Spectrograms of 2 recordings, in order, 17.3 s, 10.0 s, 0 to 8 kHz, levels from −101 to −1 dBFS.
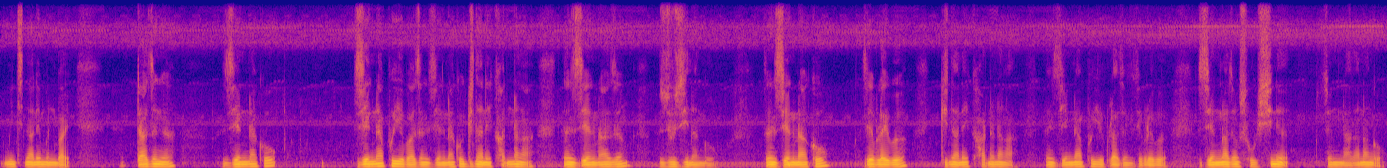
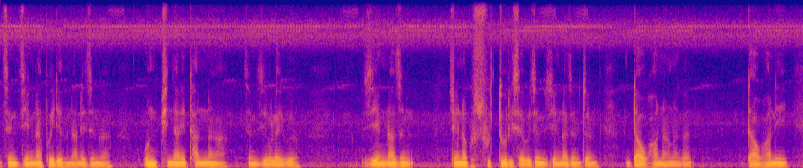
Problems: constant background noise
